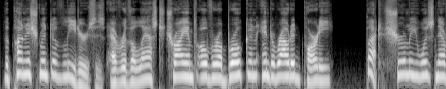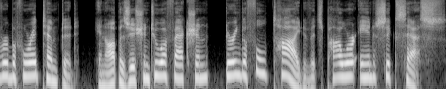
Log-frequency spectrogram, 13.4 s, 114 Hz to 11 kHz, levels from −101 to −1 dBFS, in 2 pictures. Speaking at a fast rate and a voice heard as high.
No: average, 155 wpm; high, 195 Hz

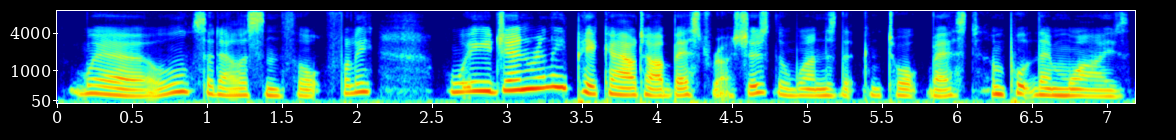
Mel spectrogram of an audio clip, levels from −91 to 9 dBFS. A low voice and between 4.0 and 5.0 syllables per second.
No: high, 205 Hz; 4.5 syllables/s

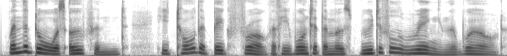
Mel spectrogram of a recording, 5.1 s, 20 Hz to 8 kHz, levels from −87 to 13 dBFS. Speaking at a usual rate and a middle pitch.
No: fast, 235 wpm; medium, 170 Hz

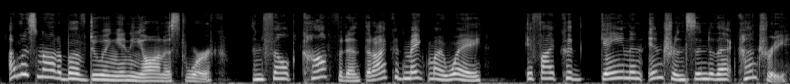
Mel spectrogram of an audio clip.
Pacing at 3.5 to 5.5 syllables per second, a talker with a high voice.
Yes: 5.3 syllables/s; high, 240 Hz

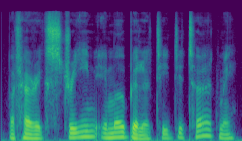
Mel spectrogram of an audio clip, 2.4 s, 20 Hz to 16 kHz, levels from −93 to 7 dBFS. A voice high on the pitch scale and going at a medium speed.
No: low, 115 Hz; average, 150 wpm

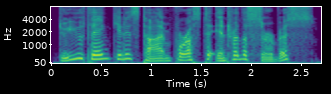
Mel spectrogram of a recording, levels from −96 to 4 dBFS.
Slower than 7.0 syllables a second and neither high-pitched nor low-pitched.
Yes: 6.0 syllables/s; medium, 175 Hz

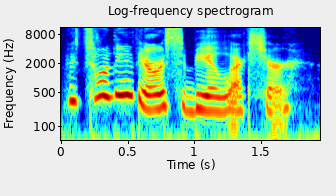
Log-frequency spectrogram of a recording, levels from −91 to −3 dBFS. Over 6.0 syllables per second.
Yes: 7.1 syllables/s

